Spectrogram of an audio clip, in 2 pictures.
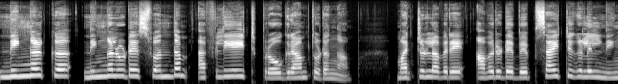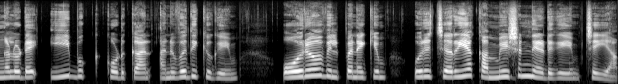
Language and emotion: Malayalam, neutral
